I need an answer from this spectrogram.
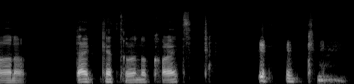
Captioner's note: laughs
